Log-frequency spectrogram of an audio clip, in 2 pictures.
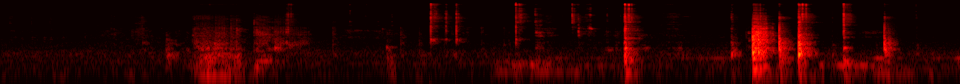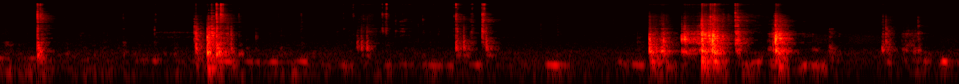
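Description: Scattered sharp clicks and taps of hard plastic toy-train parts and a metal screwdriver being handled on a tabletop while a small screw is worked out of a plastic chassis. The louder clatters come in short clusters about a third of the way in, near the middle and near the end.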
